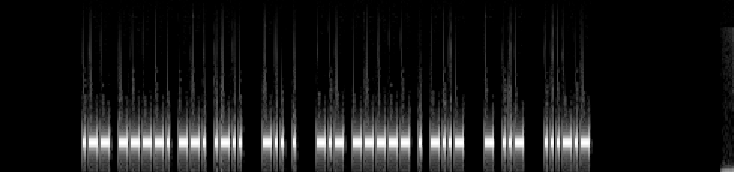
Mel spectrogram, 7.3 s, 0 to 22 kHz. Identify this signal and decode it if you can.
Morse code, heard as a keyed tone, about 37 wpm, 700 Hz. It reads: W9GL DE K0EX TU <SK>
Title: Practice QSO - Exchange 4 - Ending - 40wpm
